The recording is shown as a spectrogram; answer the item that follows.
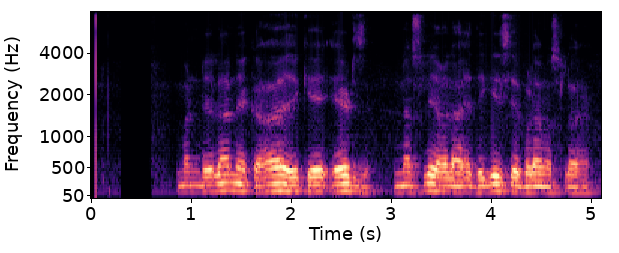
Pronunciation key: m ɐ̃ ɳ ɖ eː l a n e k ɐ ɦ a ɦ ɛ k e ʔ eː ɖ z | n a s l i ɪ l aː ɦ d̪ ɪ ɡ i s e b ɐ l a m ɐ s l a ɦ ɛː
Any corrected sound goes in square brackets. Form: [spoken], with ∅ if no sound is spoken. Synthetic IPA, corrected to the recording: m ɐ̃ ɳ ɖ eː l a n e k ɐ ɦ a ɦ ɛ k e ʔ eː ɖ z | n [ɐ] s l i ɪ l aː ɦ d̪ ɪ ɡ i s e b ɐ [ɽ] a m ɐ s l a ɦ ɛː

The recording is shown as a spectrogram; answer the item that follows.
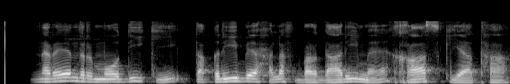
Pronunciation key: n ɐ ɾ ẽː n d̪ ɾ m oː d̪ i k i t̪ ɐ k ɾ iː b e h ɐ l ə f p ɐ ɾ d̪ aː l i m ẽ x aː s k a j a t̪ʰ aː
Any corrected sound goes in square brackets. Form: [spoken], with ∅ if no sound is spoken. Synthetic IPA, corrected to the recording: n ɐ ɾ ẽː n d̪ ɾ m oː d̪ i k i t̪ ɐ [q] ɾ iː b e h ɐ l ə f [b] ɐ ɾ d̪ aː [ɾ] i m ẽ x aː s k [i] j a t̪ʰ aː

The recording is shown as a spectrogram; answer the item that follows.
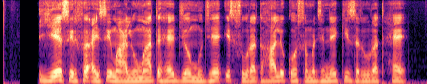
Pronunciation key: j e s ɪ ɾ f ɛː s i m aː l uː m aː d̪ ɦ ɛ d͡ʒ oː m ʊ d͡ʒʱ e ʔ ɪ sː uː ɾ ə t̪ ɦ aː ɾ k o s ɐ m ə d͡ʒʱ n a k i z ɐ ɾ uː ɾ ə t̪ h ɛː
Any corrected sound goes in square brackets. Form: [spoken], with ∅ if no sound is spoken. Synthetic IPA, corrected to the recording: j e s ɪ ɾ f ɛː s i m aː l uː m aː [t̪] ɦ ɛ d͡ʒ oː m ʊ d͡ʒʱ e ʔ ɪ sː uː ɾ ə t̪ ɦ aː [l] k o s ɐ m ə d͡ʒʱ n [e] k i z ɐ ɾ uː ɾ ə t̪ h ɛː

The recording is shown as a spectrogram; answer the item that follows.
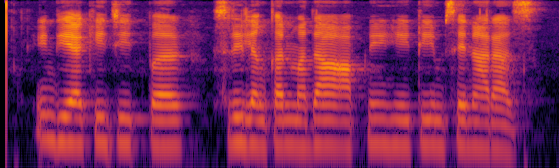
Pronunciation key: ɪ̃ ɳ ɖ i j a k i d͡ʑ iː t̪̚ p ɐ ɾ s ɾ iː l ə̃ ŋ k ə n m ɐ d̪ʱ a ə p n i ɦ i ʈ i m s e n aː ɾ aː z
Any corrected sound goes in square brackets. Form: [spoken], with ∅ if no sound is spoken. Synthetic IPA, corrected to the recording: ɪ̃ ɳ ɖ i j a k i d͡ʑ iː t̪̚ p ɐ ɾ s ɾ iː l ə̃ ŋ k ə n m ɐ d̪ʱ a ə p n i ɦ i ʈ [iː] m s e n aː ɾ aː z

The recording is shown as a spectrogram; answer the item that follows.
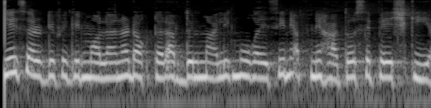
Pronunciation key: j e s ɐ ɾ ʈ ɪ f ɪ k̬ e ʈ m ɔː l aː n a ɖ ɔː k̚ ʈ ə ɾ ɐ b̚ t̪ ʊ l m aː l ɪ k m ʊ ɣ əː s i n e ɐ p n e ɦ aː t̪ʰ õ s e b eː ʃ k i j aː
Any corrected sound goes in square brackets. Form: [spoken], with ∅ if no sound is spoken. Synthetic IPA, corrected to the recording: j e s ɐ ɾ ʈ ɪ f ɪ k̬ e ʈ m ɔː l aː n a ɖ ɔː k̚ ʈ ə ɾ ɐ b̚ [d̪] ʊ l m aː l ɪ k m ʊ ɣ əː s i n e ɐ p n e ɦ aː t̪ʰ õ s e [p] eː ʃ k i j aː

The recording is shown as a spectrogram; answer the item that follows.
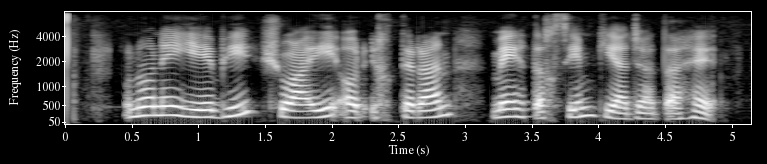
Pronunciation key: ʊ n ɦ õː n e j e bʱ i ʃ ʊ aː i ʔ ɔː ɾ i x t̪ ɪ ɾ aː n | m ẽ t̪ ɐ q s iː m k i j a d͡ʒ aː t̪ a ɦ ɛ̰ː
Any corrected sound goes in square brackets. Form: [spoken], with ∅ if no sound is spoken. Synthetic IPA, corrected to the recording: ʊ n ɦ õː n e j e bʱ i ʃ ʊ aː i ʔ ɔː ɾ [ɪ] x t̪ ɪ ɾ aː n | m ẽ t̪ ɐ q s iː m k i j a d͡ʒ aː t̪ a ɦ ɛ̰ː

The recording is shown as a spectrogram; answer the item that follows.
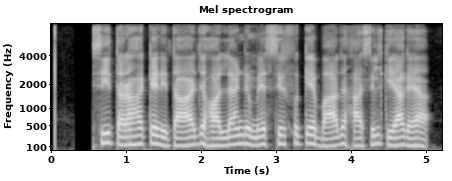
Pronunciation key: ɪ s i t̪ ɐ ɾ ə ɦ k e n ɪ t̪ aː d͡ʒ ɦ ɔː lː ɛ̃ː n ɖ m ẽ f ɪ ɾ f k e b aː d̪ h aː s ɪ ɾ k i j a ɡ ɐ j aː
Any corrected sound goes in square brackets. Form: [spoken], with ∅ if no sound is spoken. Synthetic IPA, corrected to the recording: ɪ s i t̪ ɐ ɾ ə ɦ k e n ɪ t̪ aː d͡ʒ ɦ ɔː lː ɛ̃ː [ɳ] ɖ m ẽ [s] ɪ ɾ f k e b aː d̪ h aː s ɪ [l] k i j a ɡ ɐ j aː

